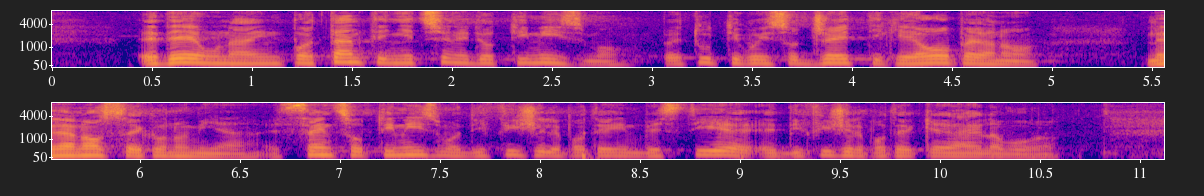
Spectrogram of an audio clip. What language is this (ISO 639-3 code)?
ita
